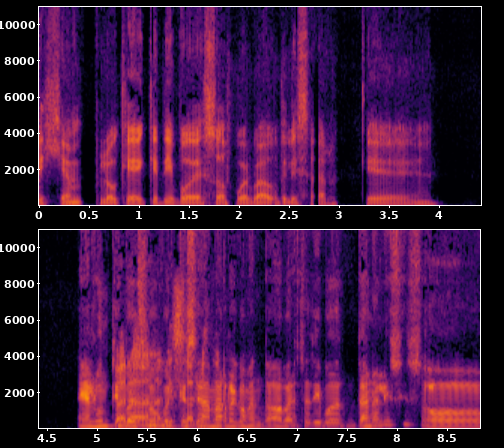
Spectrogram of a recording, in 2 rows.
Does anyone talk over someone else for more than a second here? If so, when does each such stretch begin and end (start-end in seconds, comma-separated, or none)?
5.1-6.4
